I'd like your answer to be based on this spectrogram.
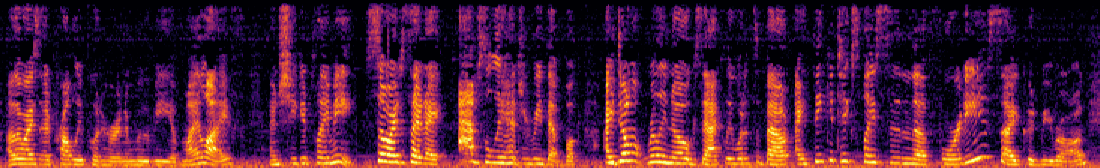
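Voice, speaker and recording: A woman chatting casually as a book vlogger, animated and rambling, with self-deprecating asides. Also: on the high side, brisk, hardly any pauses. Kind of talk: casual chatty vlog to camera.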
